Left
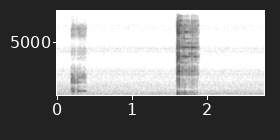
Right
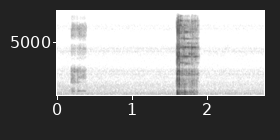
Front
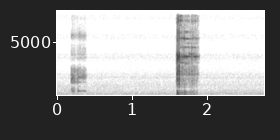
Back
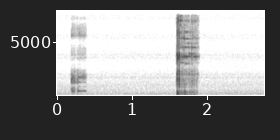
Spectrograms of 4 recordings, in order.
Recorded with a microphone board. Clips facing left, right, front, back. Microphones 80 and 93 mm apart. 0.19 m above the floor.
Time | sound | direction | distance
0.2 | a baby crying | 120° left | ?
1.6 | breaking glass | 120° right | ?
